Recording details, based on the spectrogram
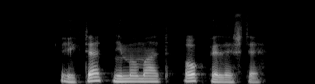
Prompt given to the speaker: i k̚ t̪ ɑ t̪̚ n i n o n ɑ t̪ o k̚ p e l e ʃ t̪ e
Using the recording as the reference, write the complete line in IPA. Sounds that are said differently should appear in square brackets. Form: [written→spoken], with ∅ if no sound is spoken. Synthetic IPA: i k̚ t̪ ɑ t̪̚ n i [n→m] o [n→m] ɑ t̪ o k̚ p e l e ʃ t̪ e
